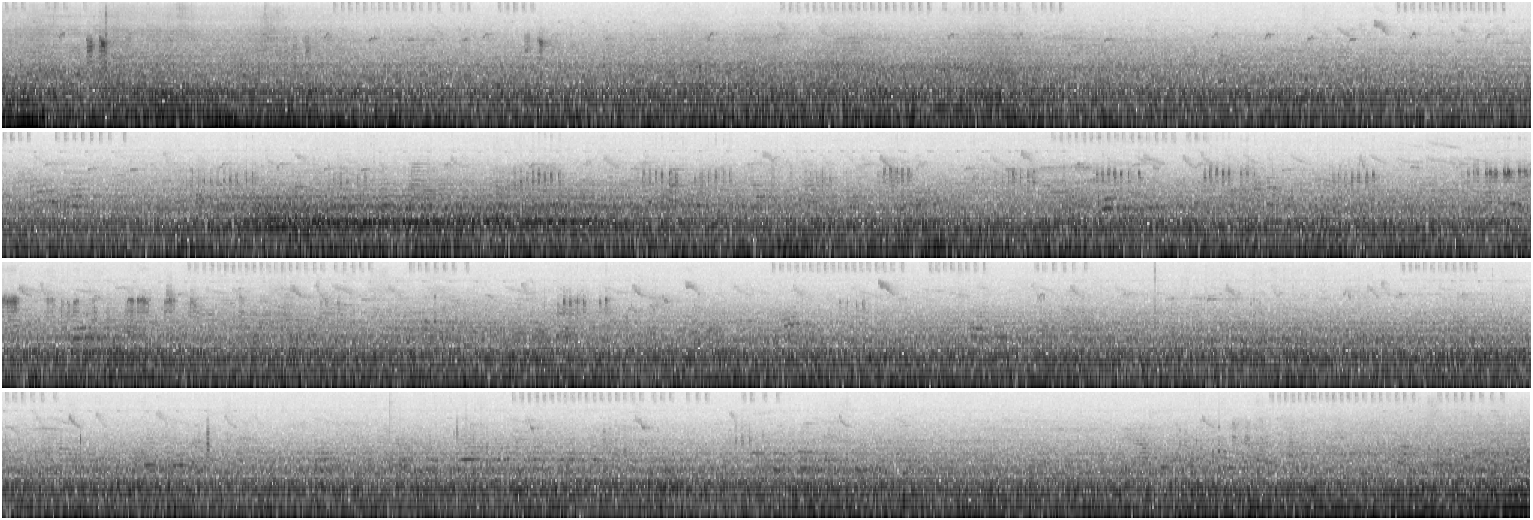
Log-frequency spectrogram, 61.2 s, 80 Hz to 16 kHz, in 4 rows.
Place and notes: Visitor Centre, in the Park, Ambient sound
Zoom H2n MS+XY +Sptial Audio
